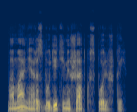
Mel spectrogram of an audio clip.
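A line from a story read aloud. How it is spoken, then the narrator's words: Quiet request. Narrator (Russian): Наталья тихо попросила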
